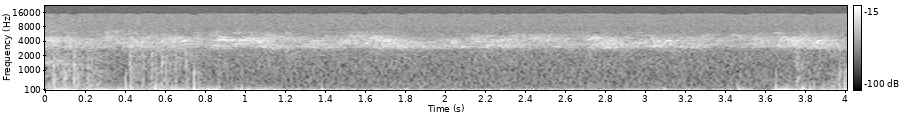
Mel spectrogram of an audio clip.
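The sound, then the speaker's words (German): A dense, continuous chatter of many sparrows chirping together in a hedge outside that is full of them from top to bottom, a steady high-pitched twittering wash, with occasional low thumps and rustling. “Und diese ganze komplette Hecke ist von oben bis unten voll mit Spatzen. Und die machen einen Heidenlärm.”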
